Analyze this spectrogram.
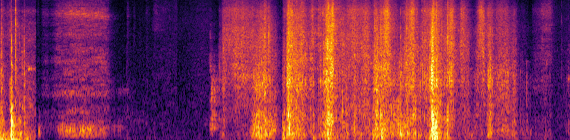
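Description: Sharpie marker scratching across paper in several strokes, crossing out a line on a handwritten list, after a short thump at the very start.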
